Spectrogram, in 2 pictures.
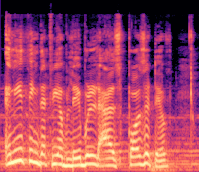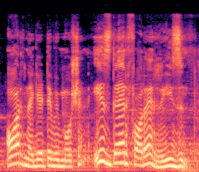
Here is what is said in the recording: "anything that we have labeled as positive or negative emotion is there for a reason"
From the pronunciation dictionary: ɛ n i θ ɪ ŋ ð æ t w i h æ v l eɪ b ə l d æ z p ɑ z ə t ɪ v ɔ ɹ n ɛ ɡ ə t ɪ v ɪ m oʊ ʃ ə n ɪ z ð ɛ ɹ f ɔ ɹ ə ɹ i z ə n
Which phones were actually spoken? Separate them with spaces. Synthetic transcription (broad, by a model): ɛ n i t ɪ ŋ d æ t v i h æ v l eɪ b ə l d æ z p ɑ z ə t ɪ v ɔ ɹ n ɛ ɡ ə t ɪ v ɪ m oʊ ʃ ə n ɪ z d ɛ ɹ f ɔ ɹ ə ɹ i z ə n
